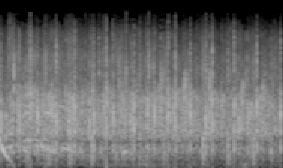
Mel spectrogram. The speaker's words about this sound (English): Round of applause for ….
